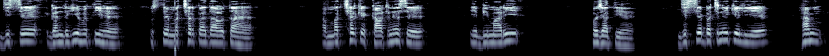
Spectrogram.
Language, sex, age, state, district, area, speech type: Urdu, male, 18-30, Bihar, Purnia, rural, spontaneous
